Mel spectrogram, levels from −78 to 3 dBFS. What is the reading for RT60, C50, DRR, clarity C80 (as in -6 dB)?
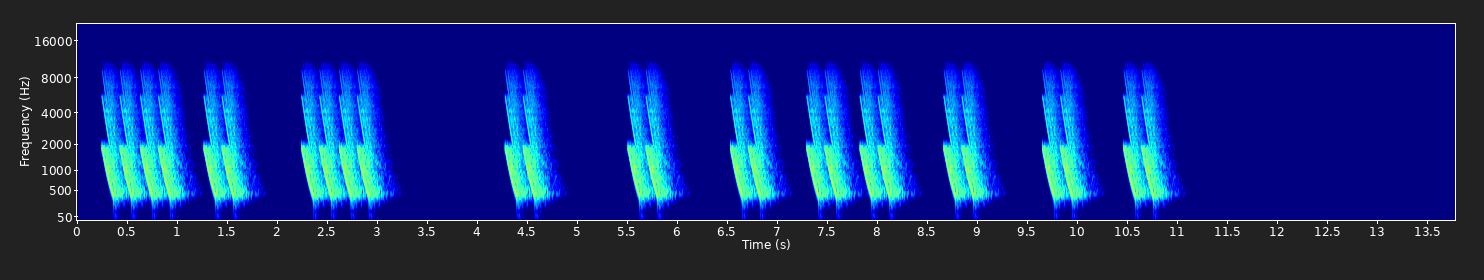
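0.45 s, 6.0 dB, -2.0 dB, 11.0 dB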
